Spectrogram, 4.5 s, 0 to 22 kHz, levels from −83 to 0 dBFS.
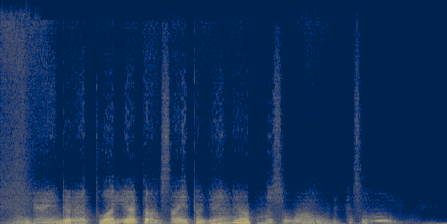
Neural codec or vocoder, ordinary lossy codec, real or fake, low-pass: codec, 44.1 kHz, 0.9 kbps, DAC; none; fake; none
